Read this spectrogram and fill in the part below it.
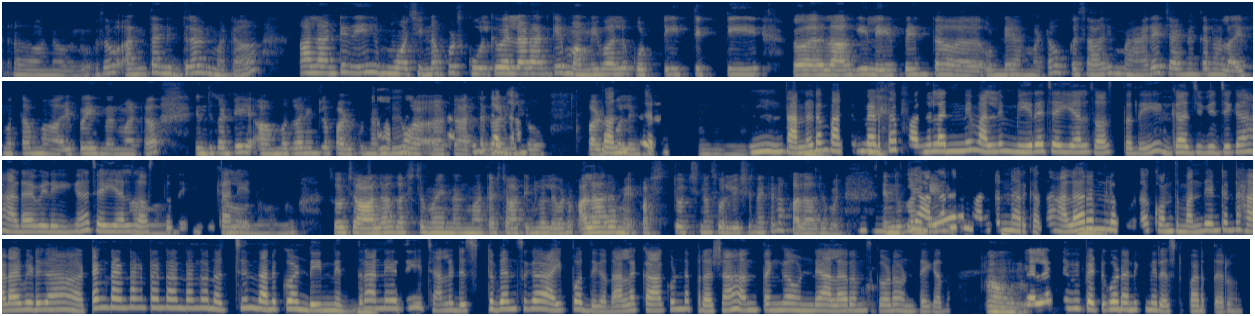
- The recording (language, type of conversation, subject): Telugu, podcast, సమయానికి లేవడానికి మీరు పాటించే చిట్కాలు ఏమిటి?
- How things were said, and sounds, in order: in English: "సో"; in English: "స్కూల్‌కి"; in English: "మమ్మీ"; tapping; in English: "మ్యారేజ్"; in English: "లైఫ్"; chuckle; in English: "లేట్"; in English: "సో"; in English: "స్టార్టింగ్‌లో"; in English: "ఫస్ట్"; other noise; in English: "డిస్టర్బెన్‌స్‌గా"; in English: "అలార్‌మ్స్"; other background noise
